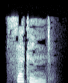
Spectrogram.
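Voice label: "second", US English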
